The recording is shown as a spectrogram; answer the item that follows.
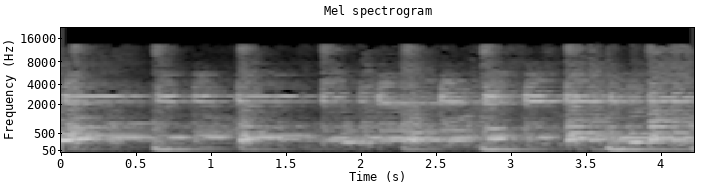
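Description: Live band playing an instrumental passage, with electric guitar to the fore over a steady beat and repeated low bass hits.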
